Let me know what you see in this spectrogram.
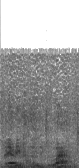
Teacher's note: I've chosen to put four rhythmic stresses in it. One at the beginning of Mary, one on had, one on lit, and one on lamb. · I've chosen to put 4 rhythmic stresses in it, one at the beginning of Mary, one on had, one on lit, and one on lamb. So if each foot begins with a rhythmic stress, we've got 4 feet, and I've marked them with this slanting line in the ordinary spelling version here, the orthographic version. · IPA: /ˈmeəri ˈhæd ə ˈlɪtl̩ ˈlæm/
